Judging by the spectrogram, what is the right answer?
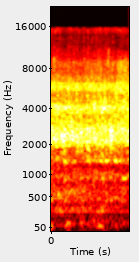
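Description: Water poured into a pan of cooking tomatoes and green chillies, a brief steady splashing gush with no talk.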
